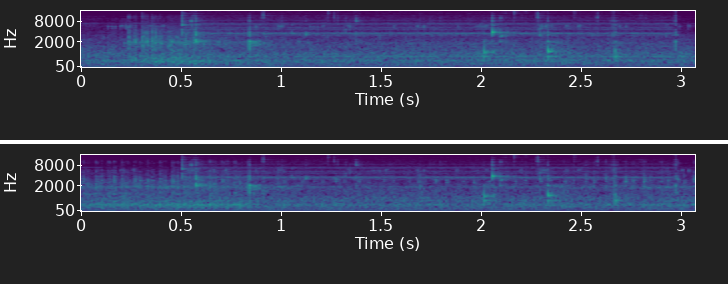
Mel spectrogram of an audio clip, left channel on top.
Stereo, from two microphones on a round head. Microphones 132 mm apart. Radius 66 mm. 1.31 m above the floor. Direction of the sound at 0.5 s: 10° left (ahead or behind).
